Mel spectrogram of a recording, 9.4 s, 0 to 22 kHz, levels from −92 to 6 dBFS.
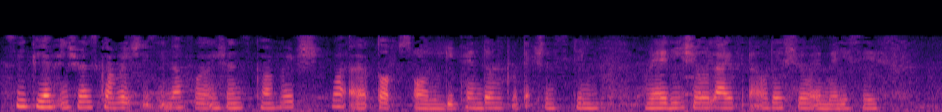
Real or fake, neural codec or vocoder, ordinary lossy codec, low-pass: fake; codec, 16 kHz in and 24 kHz out, 1.1 kbps, FireRedTTS-2 codec; MP3, 24 kbps; 7.2 kHz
